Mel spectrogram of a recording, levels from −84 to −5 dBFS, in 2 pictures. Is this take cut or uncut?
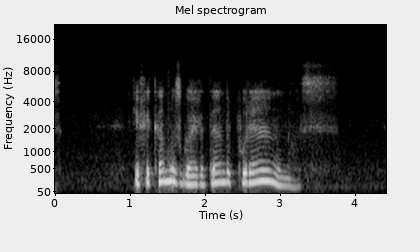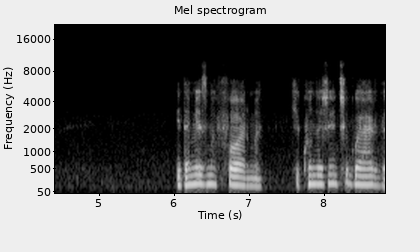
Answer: uncut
